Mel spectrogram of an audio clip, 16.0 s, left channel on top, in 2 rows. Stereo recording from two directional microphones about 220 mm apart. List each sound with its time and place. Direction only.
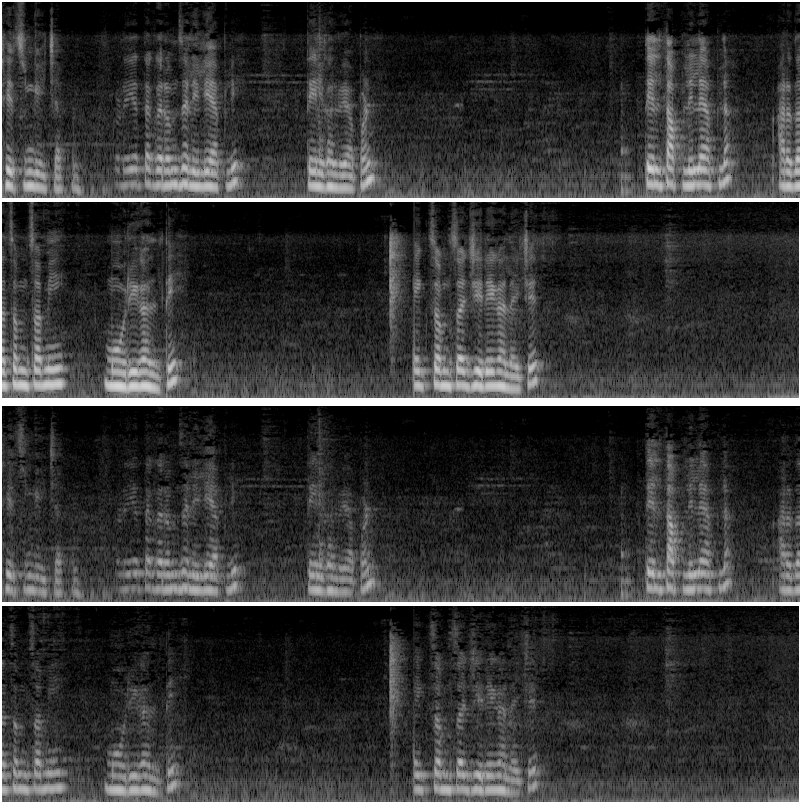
0.0 s a woman's voice: 40° left (ahead or behind)
6.4 s a woman's voice: 35° left (ahead or behind)
12.3 s a woman's voice: 45° left (ahead or behind)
